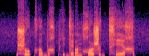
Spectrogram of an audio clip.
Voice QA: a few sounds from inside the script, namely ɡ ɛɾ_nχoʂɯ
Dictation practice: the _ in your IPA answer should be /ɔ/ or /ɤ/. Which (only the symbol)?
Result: ɔ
